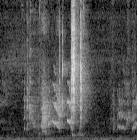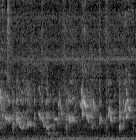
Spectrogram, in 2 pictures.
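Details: Budgerigar chatter with a loud harsh squawking burst around one to one and a half seconds, then softer rising-and-falling warbled chirps continuing quietly.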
